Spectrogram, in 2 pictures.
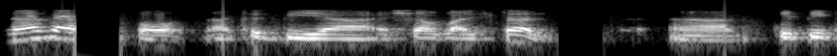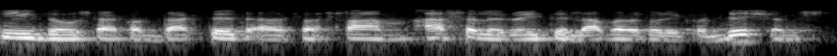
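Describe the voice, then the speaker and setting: A man from Chile giving a webinar lecture, speaking haltingly with many "uh" fillers. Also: medium pitch. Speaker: engineering lecturer. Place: home office. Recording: tinny phone-like audio.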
